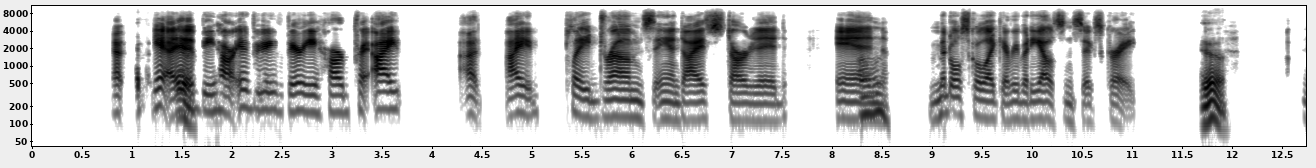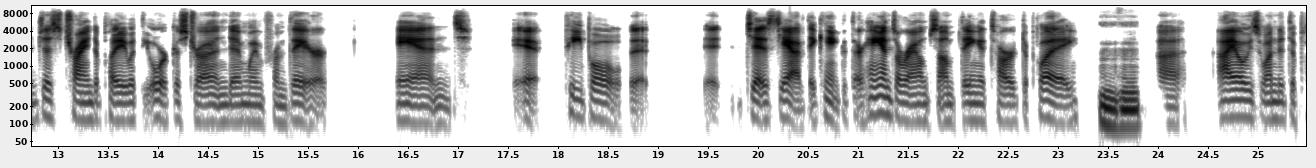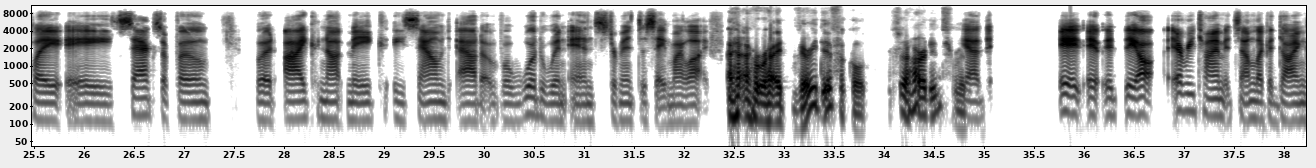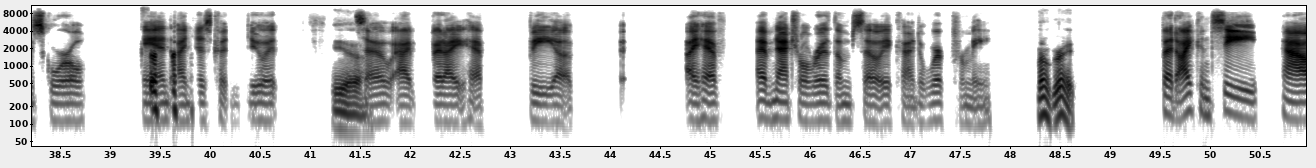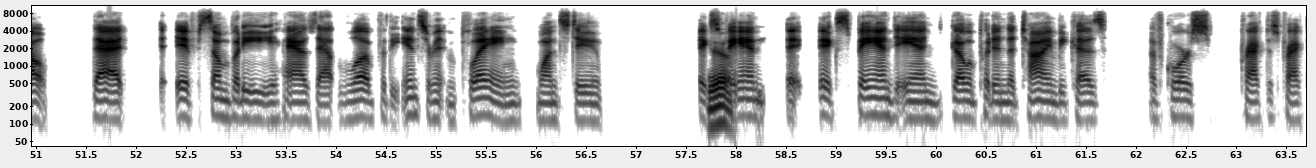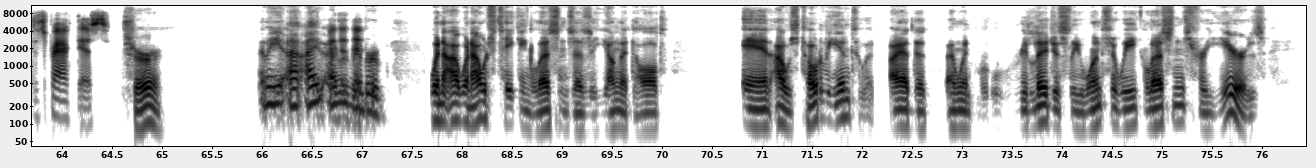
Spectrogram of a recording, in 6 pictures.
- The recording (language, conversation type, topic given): English, unstructured, When should I teach a friend a hobby versus letting them explore?
- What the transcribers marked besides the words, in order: tapping; laugh; laughing while speaking: "Right"; chuckle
